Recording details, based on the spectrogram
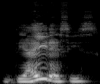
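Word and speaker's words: διαίρεσις: pertenece al griego que en el griego es diairesis con acento en la segunda I tiene tres is el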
